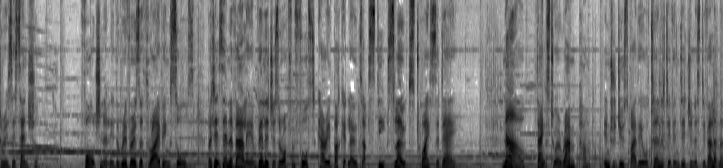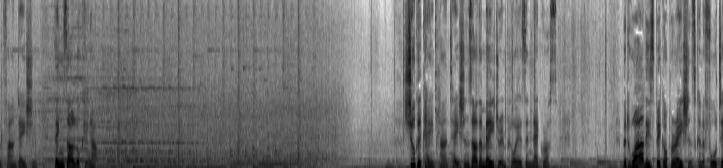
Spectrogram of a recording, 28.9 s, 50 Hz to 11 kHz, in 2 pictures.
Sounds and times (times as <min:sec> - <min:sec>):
Speech: 0:00.0 - 0:00.8, 0:01.6 - 0:09.2, 0:10.0 - 0:16.4, 0:22.6 - 0:25.6, 0:26.9 - 0:28.9
Music: 0:00.0 - 0:28.9.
